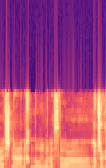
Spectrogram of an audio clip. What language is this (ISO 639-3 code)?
heb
